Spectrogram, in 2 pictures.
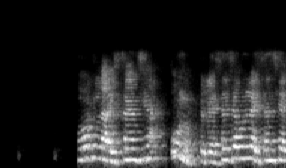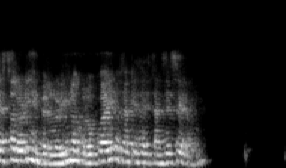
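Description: A young man explains calmly and clearly, close by.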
